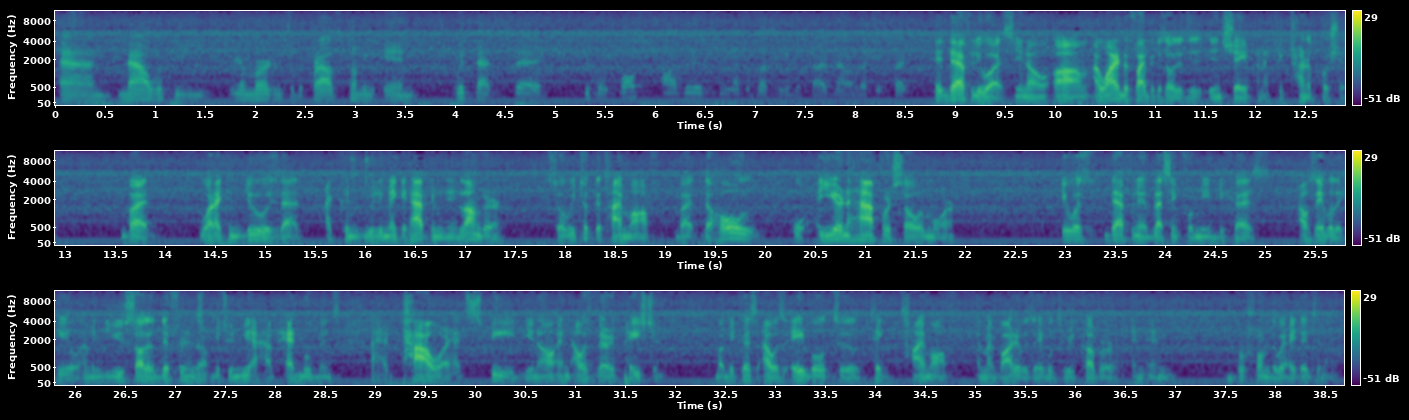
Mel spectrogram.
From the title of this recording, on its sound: Post fight Press Conference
